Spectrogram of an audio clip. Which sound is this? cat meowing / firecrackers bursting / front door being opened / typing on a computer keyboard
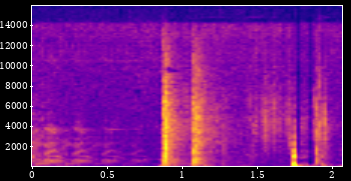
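firecrackers bursting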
